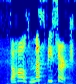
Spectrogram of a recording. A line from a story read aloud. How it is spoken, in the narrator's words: he cried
